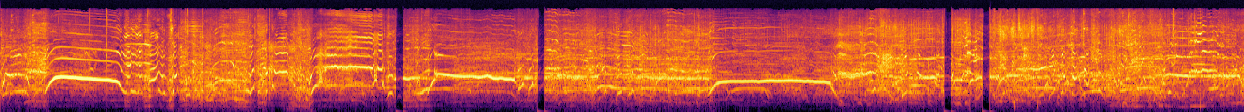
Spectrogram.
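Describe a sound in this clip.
A large outdoor crowd of young graduates cheers and screams.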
